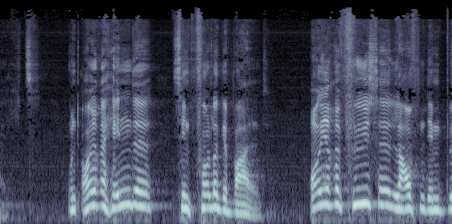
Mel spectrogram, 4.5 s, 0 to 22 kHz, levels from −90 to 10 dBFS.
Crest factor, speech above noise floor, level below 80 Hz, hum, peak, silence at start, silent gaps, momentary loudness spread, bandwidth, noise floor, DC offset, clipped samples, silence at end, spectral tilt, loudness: 12 dB; 23 dB; -42 dBFS; none; 0 dBFS; 0 s; none; 12 LU; 19.5 kHz; -35 dBFS; under 0.1%; under 0.1%; 0 s; -5 dB/octave; -13 LUFS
